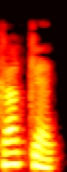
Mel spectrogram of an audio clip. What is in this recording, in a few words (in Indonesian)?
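"kakek", Indonesian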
